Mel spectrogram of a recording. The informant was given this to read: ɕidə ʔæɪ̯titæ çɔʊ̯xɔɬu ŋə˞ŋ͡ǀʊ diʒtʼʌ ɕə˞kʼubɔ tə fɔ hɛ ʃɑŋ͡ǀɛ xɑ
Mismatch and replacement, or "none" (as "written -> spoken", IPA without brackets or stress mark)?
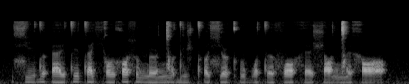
none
